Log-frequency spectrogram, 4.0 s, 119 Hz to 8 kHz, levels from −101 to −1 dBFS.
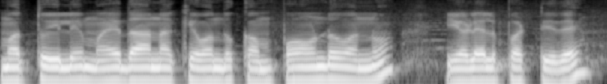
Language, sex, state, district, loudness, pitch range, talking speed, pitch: Kannada, male, Karnataka, Bidar, -12 LUFS, 135-140 Hz, 120 wpm, 140 Hz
